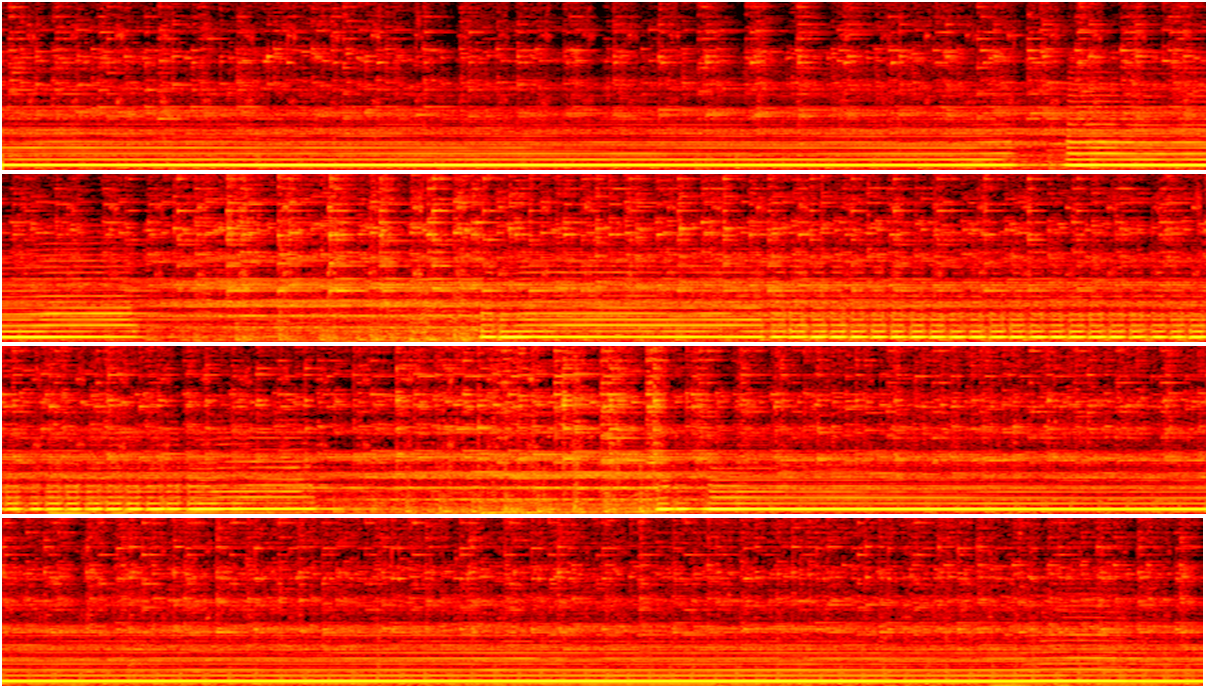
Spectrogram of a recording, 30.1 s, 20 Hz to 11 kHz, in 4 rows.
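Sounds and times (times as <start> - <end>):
conch shell blowing: 0.0 - 9.1, 10.2 - 30.0.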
